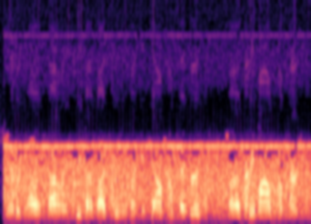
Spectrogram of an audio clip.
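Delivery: tinny radio transmission; over a cockpit radio; pilot cockpit headset. Real, not acted. Pilot calling tower.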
